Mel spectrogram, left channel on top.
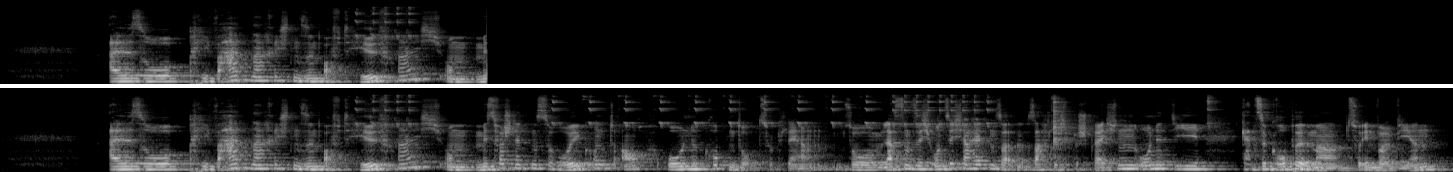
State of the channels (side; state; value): left; drops out; at 4.9 s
